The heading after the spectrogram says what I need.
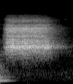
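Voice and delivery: "Sh" as a long unvoiced hush. Shown as a demonstration. Teacher showing how SCH sounds, hushing sh. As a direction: hiss "Sh" like silencing someone. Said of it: "como quando mandamos calar alguém".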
